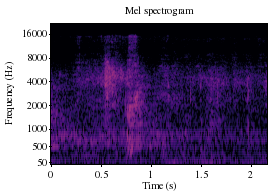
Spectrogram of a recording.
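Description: Faint sounds of eating juicy watermelon: one brief wet mouth sound a little under a second in as a chunk is bitten into and chewed.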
